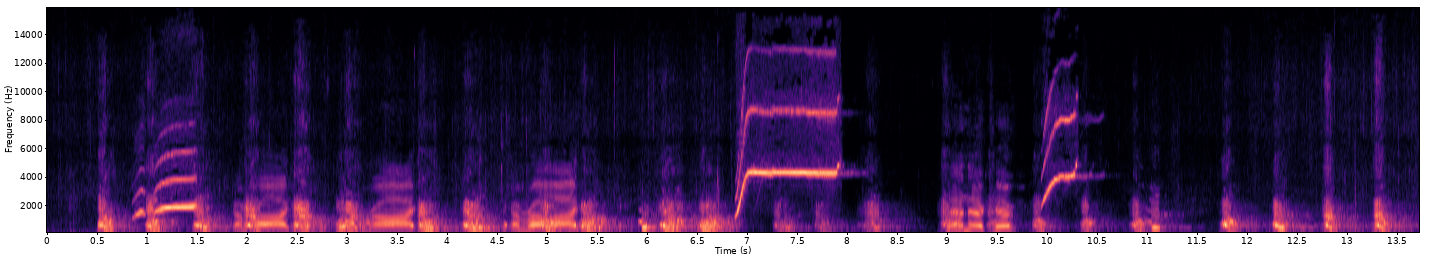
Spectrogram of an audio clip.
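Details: Huntaway barking, some barks wavering into yelps. Long piercing rising whistles sound between the volleys of barks, and there is a brief lull before the barking resumes.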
